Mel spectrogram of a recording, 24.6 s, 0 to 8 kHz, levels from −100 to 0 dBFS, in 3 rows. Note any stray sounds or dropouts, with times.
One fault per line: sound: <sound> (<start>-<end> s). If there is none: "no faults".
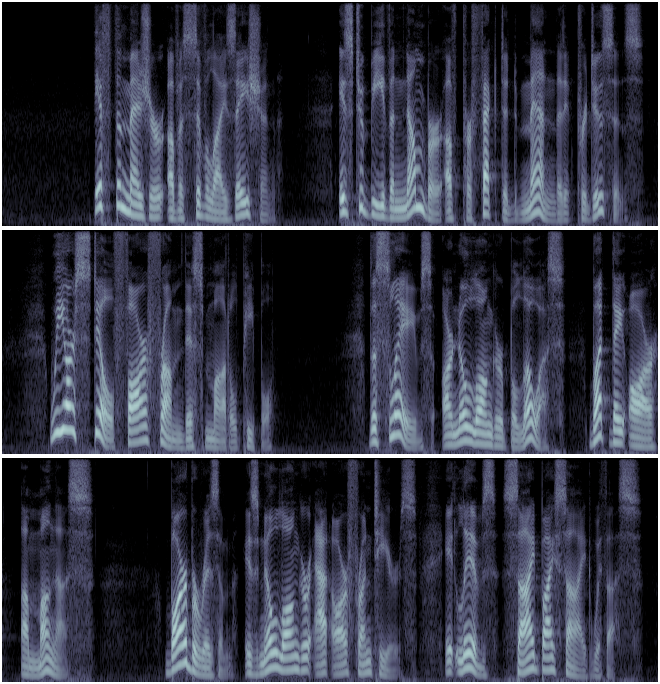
no faults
